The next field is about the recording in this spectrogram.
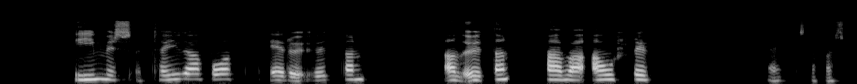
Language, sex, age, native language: Icelandic, female, 40-49, Icelandic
